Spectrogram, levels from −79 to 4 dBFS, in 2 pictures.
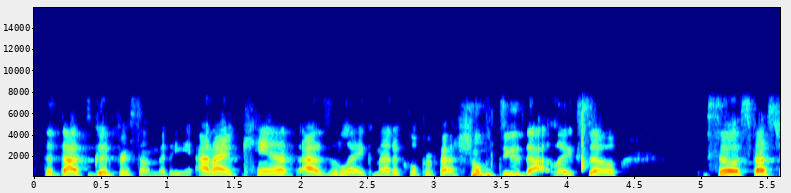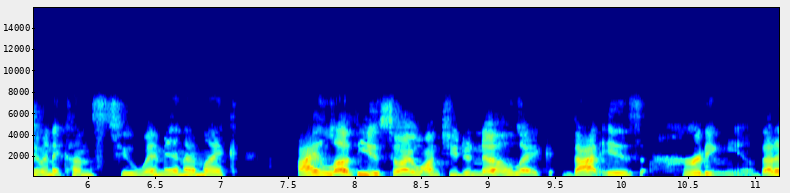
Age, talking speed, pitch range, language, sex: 20-39, 220 wpm, 185-230 Hz, English, female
